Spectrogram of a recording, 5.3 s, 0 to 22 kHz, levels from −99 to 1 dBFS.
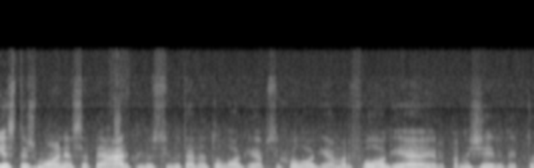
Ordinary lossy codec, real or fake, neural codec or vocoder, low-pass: Opus, 32 kbps; real; none; 14.4 kHz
